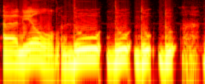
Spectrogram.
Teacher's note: huruf Dal huruf tipis jangan jadi Dod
